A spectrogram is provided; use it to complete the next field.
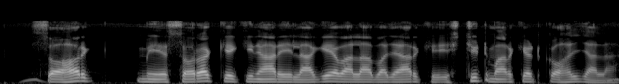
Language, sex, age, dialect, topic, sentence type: Bhojpuri, male, 18-24, Northern, agriculture, statement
